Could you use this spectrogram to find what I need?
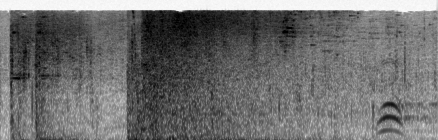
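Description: Crystals shatter with a loud burst.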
